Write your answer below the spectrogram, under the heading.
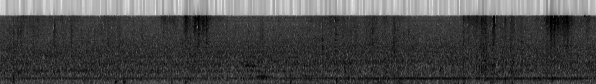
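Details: Steady hiss and a low hum fill a small room, with soft rustling and occasional handling bumps.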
